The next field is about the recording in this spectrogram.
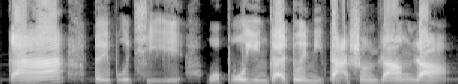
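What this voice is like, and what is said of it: Soft, quiet duck character voice. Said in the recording (Chinese): “鸭子小声地向松鼠道歉”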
